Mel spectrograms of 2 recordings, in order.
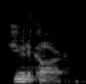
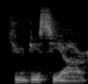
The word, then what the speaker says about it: Judiciar: Then is another unit that has seen a little bit of a resurgence lately, is the Judicar. Judiciar, however you want to pronounce it, depending on where you are.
